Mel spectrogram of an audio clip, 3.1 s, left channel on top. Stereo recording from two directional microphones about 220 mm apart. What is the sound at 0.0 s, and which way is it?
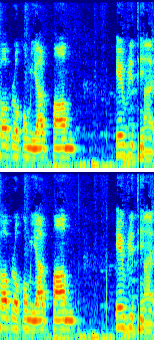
Speech, 20° right (ahead or behind).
